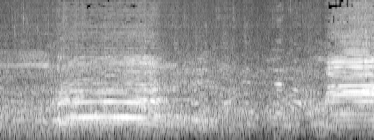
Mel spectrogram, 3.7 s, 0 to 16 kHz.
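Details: Improved-breed bull calves for sale at the Choubaria cattle market, Manda upazila, Naogaon district, recorded 28 September 2018: a drawn-out, slightly rising then falling moo lasting about a second, then a second moo starting at the end, over market murmur.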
